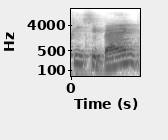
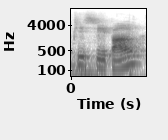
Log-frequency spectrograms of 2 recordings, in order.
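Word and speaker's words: PC방: right the second word for this video is pc bang again is some people pronounce it pc bang but it's actually again called pc bang but in for this word bang isn't derived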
